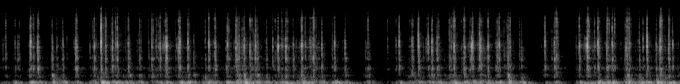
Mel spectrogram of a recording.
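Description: Rapid typing with the fingertips of both hands on a 60% mechanical keyboard with a bamboo wood case, plastic keycaps and tactile Holy Panda switches. Each press gives a short, bright clack over a soft low thock, with brief pauses between bursts of keystrokes.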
